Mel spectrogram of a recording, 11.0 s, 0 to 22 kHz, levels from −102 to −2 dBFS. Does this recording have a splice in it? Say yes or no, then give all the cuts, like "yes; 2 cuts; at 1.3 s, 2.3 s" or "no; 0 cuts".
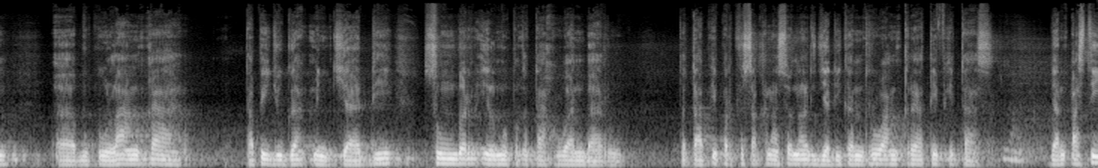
no; 0 cuts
